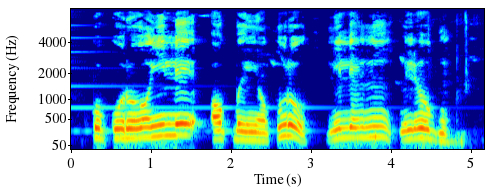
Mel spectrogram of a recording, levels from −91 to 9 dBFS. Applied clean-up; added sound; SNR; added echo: classical method log-MMSE.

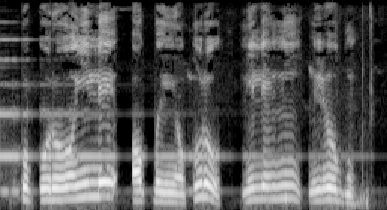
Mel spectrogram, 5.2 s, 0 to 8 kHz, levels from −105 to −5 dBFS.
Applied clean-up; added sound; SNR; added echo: neural mask model RNNoise.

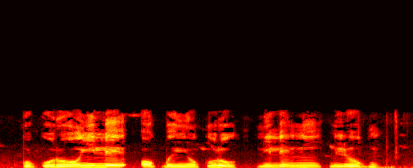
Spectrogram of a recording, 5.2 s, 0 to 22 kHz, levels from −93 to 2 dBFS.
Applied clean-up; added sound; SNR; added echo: none; none; none; none.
